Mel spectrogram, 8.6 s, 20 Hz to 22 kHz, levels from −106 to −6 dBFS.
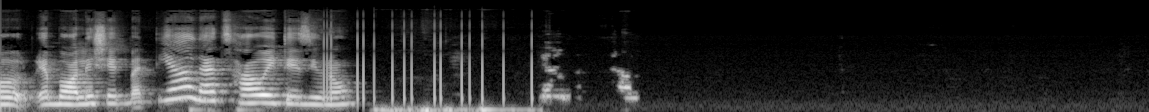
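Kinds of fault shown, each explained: Train of clicks: a burst of near-identical sharp pulses from about 2.43 to 4.0 s, roughly fifteen of them at close to 9.6 per second but unevenly spaced, standing well above the speech and audible in the gaps too. Their matching shape and fixed span set them apart from random vinyl-style crackle or a single isolated click. The likely cause is electrical interference or a faltering interface injecting repeated pulses.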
